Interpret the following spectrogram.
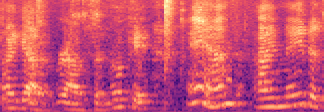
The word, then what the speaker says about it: Robeson: full-service offices located in Robeson, Hoke, and Cumberland counties. Was Robeson pronounced correctly, or is it Robeson? Oh, you pronounced it correctly. I got it, Robeson.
